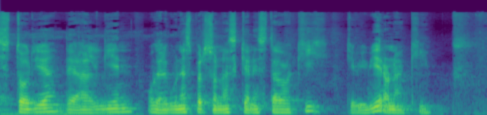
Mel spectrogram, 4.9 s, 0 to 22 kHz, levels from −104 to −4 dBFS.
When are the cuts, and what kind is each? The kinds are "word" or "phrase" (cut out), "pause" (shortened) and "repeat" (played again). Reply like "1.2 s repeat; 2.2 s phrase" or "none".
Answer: 1.4 s pause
